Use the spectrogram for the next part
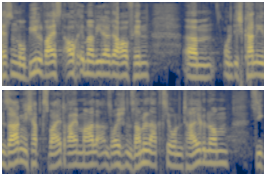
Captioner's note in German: none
